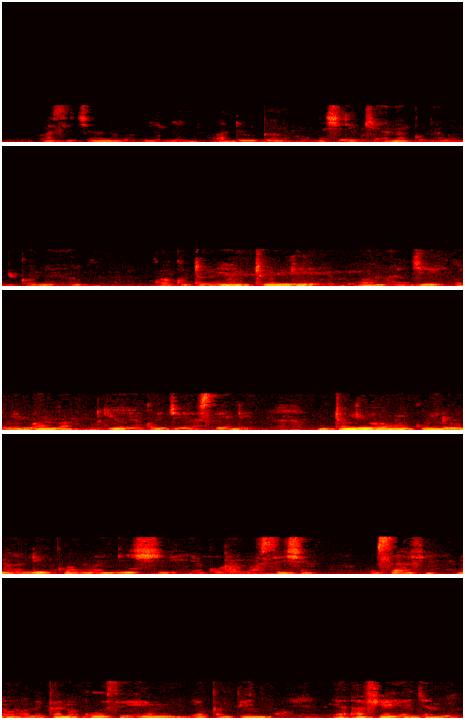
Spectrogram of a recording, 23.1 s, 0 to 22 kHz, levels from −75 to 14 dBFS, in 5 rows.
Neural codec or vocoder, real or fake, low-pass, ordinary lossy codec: none; real; 7.2 kHz; MP3, 24 kbps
